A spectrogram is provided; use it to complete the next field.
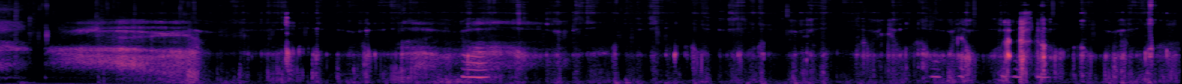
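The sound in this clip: Close, wet mouth sounds of ear-eating ASMR: many soft smacks, licks and crunchy clicks in an uneven rhythm, with breathy hiss at the start and a few louder crackles near the end.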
